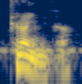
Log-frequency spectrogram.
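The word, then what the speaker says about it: Penang: 늦게야 18세기 말에 영국 진출하고 대신 이제 처음에 돌아오자마자 보통 페낭이라는 정확한 발음이 이제 페낭입니다.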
